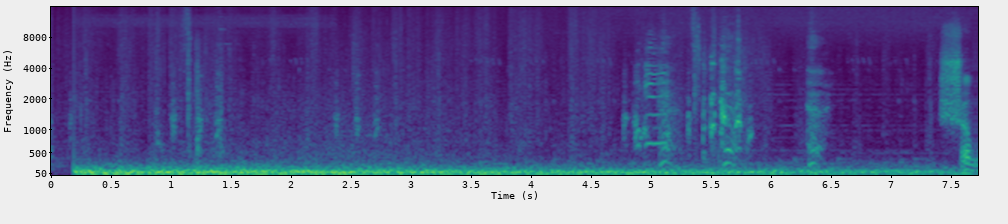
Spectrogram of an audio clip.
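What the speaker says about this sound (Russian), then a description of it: "Пойду найду петуха." A rooster in the survival game DayZ clucks and calls in short bursts over a steady outdoor ambience, with a few brief crowing cries rising toward the end.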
